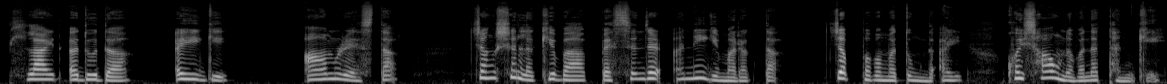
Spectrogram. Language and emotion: Manipuri, sad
